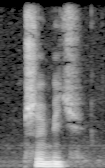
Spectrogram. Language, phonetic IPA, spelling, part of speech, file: Polish, [ˈpʃɨbʲit͡ɕ], przybić, verb, LL-Q809 (pol)-przybić.wav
